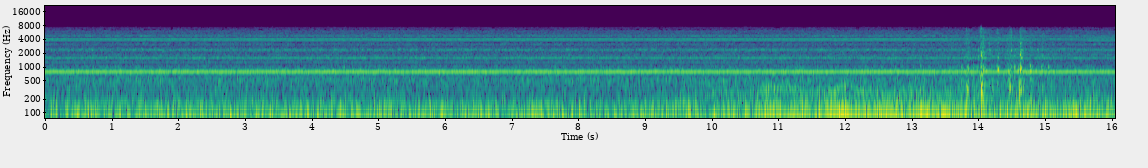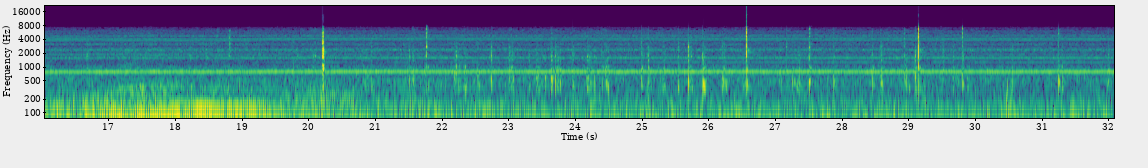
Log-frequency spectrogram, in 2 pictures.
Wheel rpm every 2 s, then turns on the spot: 0, 0, 0, 0, 0, 0, 0, 0, 0, 0, 0, 0, 0, 0, 0, 0.
none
